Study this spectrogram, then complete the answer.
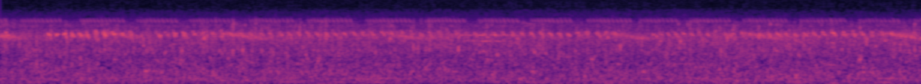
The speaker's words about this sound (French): C'est la rivière. C'est elle.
